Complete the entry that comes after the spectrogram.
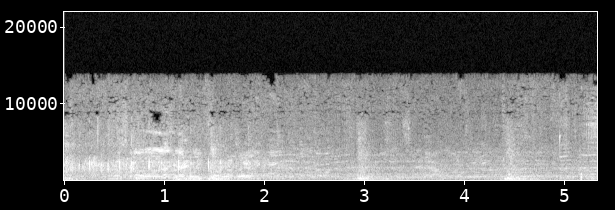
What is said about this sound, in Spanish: Suena el llamador y se arría el paso en plena calle Pureza.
